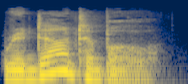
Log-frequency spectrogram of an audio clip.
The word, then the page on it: redoubtable: British English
